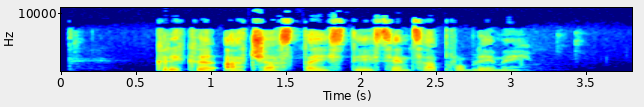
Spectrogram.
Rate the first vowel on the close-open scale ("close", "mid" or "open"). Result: mid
